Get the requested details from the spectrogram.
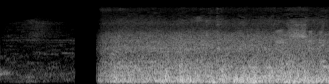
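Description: A crowded train rumbles loudly along its tracks.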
